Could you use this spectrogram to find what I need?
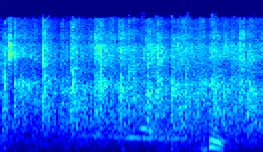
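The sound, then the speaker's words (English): A church audience claps steadily in a dense, continuous patter, with a brief vocal exclamation rising over it near the end. “Hey, if you are clapping, clap. I didn't tell you to clap.”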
